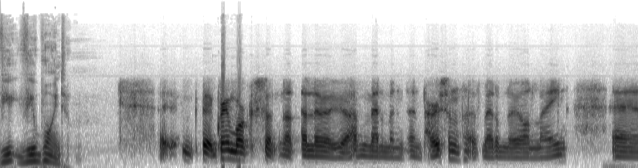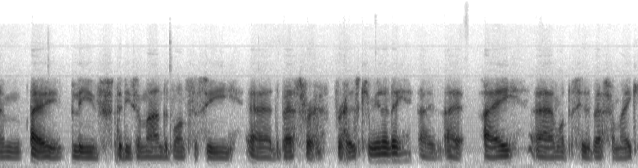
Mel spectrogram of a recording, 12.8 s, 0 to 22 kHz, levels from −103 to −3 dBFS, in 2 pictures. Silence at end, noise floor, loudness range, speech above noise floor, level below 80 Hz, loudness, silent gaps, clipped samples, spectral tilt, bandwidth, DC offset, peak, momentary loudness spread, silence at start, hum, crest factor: 0 s; -40 dBFS; 6 LU; 21 dB; -58 dBFS; -19 LUFS; none; under 0.1%; -6 dB/octave; 14 kHz; under 0.1%; 0 dBFS; 10 LU; 0 s; none; 20 dB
